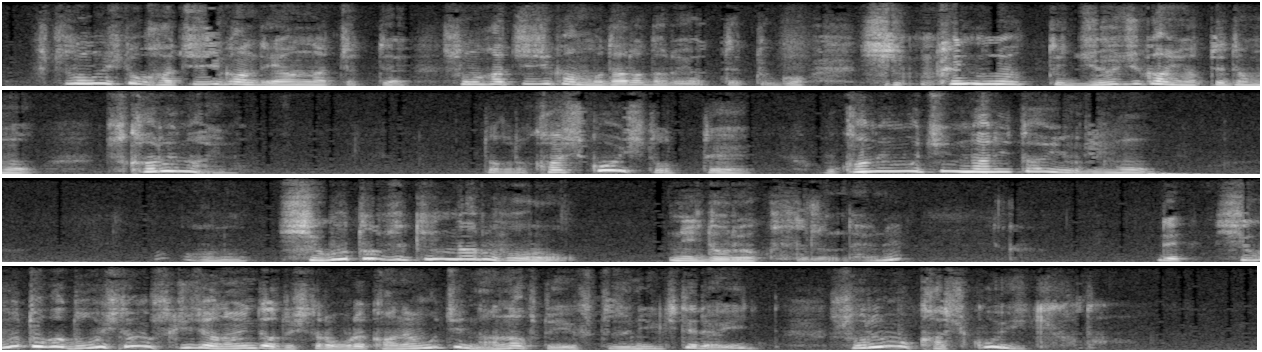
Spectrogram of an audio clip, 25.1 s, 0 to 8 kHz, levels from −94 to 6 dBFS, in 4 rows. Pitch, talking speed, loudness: 225 Hz, 330 characters per minute, -17 LUFS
